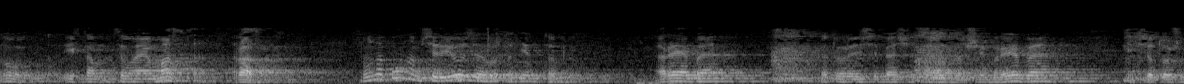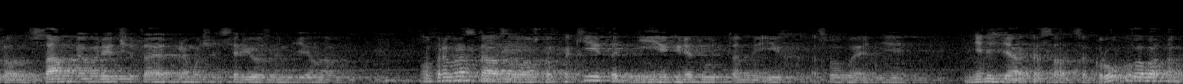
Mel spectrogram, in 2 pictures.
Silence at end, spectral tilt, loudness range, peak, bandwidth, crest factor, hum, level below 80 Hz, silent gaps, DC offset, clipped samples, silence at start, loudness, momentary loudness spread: 0 s; -11 dB/octave; 4 LU; -8 dBFS; 5.8 kHz; 20 dB; none; -54 dBFS; none; under 0.1%; under 0.1%; 0 s; -28 LUFS; 13 LU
